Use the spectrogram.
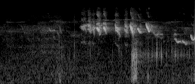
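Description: Garden birds trill and chirp in quick bright bursts, close and clear, with one song phrase rising after a quiet start and a second call at the end.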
